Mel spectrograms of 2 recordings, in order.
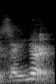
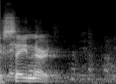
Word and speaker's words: Sainert: Now, why do you say the accent is on the last syllable? He likes it that way. Sainert. It's like say nurse, only Sainert.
